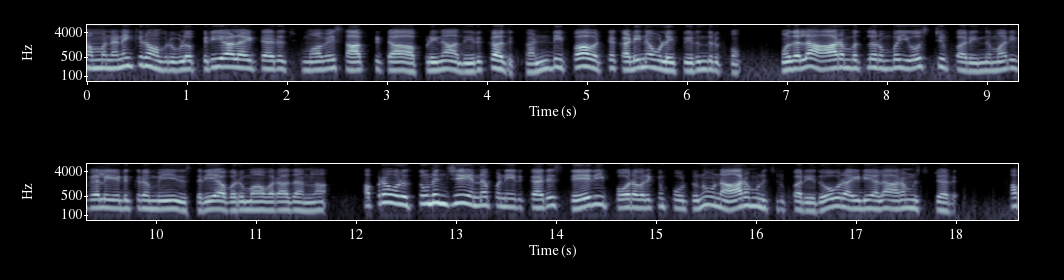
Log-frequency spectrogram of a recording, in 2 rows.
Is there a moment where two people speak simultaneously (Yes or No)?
No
